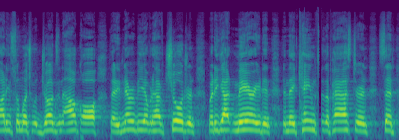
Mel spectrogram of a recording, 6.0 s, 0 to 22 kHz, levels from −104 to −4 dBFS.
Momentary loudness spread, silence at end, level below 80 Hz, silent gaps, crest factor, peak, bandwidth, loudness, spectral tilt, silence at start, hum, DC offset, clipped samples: 7 LU; 0.05 s; -68 dBFS; none; 16 dB; -6 dBFS; 11.5 kHz; -23 LUFS; -6 dB/octave; 0 s; none; under 0.1%; under 0.1%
